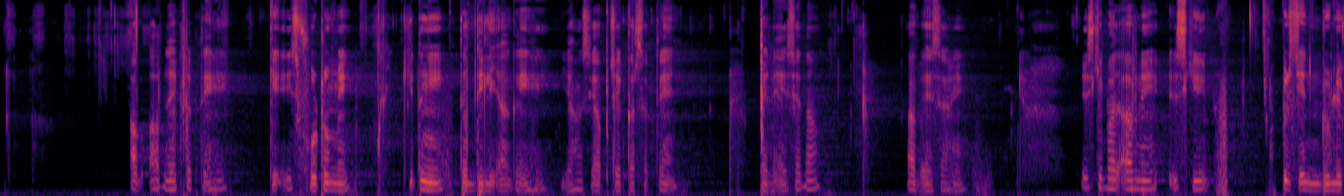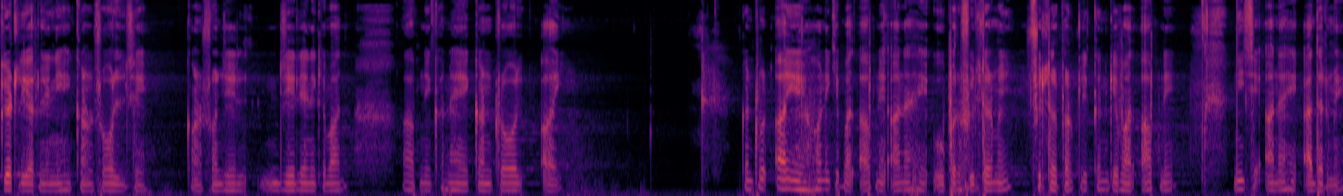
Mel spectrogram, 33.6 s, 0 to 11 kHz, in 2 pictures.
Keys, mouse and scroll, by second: 6.5 click, 6.7 click, 9.2 click, 16.5 click, 17.0 ctrl+j, 22.4 ctrl+j, 23.2 ctrl+i, 28.2 ctrl+i, 28.4 click.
